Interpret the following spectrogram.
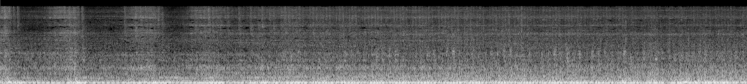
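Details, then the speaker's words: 1928 Ford Model A after carburetor rebuild (carb was full of old fuel), driving in second gear under throttle; deep, even engine rumble with no stumbles or popping; running much better than before. "that's pretty good that is a lot better than it was before"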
